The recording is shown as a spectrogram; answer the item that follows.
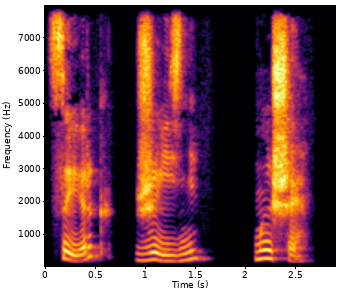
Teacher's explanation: You normally say it as E in the word see, but sometimes it sounds more like U after the consonants ц, ж, ш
